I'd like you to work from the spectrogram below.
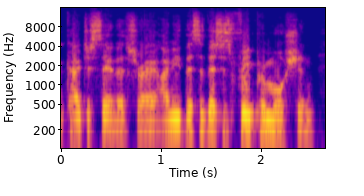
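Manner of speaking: ordinary talk, nothing marked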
